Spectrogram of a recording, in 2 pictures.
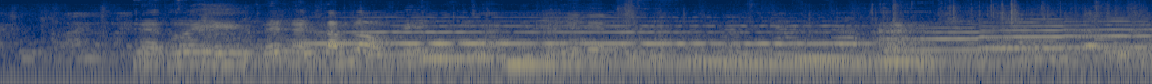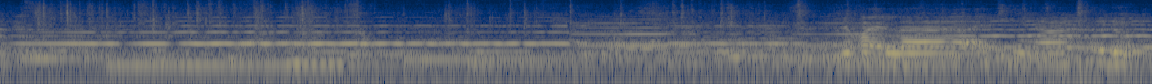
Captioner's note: speaking Vietnamese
